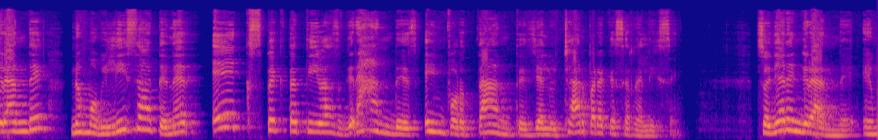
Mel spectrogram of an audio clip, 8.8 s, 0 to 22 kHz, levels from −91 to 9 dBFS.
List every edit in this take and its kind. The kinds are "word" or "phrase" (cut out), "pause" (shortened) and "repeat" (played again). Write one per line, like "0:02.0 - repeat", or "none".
none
